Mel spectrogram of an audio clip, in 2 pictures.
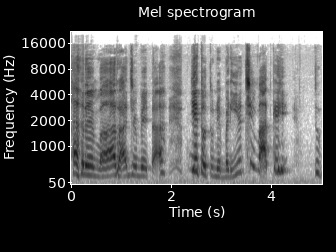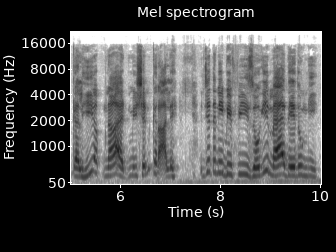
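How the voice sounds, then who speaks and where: A woman voicing a haughty, bossy old grandmother in an animated family drama. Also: fairly high pitch. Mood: doting, delighted. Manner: bossy, dismissive, drawn-out delivery. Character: scolding, haughty old grandmother who favours her grandson.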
